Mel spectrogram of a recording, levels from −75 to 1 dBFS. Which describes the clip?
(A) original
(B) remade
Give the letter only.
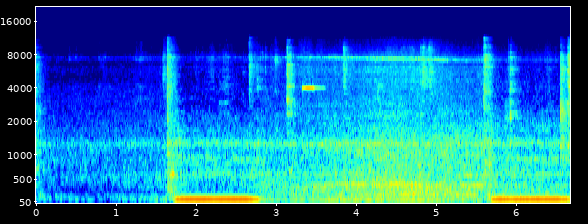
A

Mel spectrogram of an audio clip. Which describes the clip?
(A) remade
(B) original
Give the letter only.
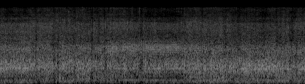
B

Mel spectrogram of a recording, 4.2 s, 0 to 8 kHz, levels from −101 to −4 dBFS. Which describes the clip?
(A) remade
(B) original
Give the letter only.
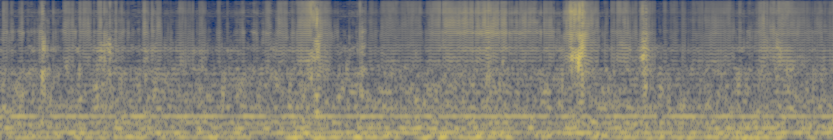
A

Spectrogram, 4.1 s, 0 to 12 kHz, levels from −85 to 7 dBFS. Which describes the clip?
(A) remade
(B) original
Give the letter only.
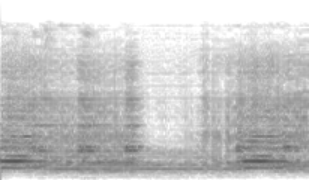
A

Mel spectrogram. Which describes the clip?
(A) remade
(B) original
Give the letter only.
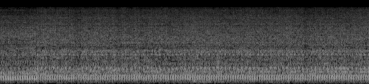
A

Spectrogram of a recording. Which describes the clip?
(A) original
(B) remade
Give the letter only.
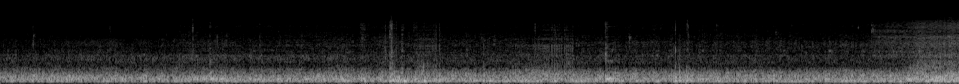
B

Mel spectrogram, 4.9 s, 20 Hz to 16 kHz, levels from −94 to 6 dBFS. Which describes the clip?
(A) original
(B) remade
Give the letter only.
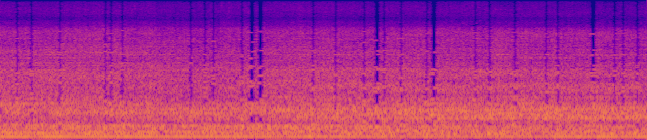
A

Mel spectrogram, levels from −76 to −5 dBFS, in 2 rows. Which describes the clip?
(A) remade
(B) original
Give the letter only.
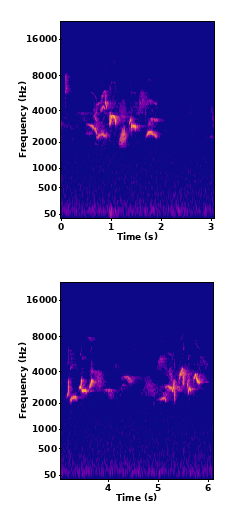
A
